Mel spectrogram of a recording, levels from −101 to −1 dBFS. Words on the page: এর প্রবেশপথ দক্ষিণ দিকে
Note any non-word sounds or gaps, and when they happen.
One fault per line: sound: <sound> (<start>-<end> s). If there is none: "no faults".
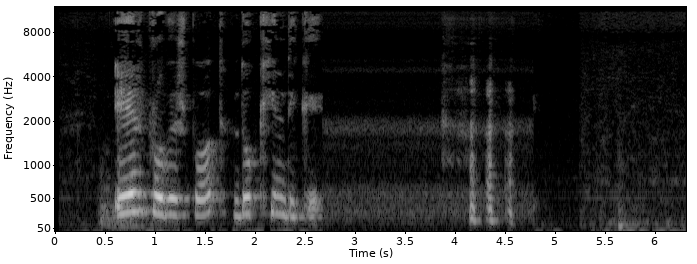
sound: laugh (3.9-4.6 s)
